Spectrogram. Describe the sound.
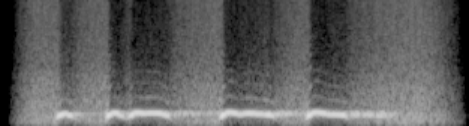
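An owl hoots in a series of low, steady, even-pitched calls, separated by short gaps, with nothing else heard.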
